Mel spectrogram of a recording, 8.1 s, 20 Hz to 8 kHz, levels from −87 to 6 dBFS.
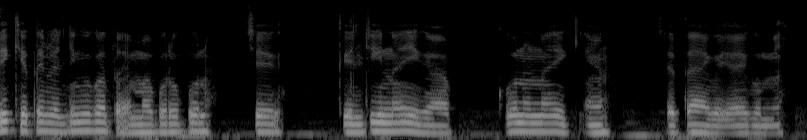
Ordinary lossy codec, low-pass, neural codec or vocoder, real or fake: none; 7.2 kHz; none; real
